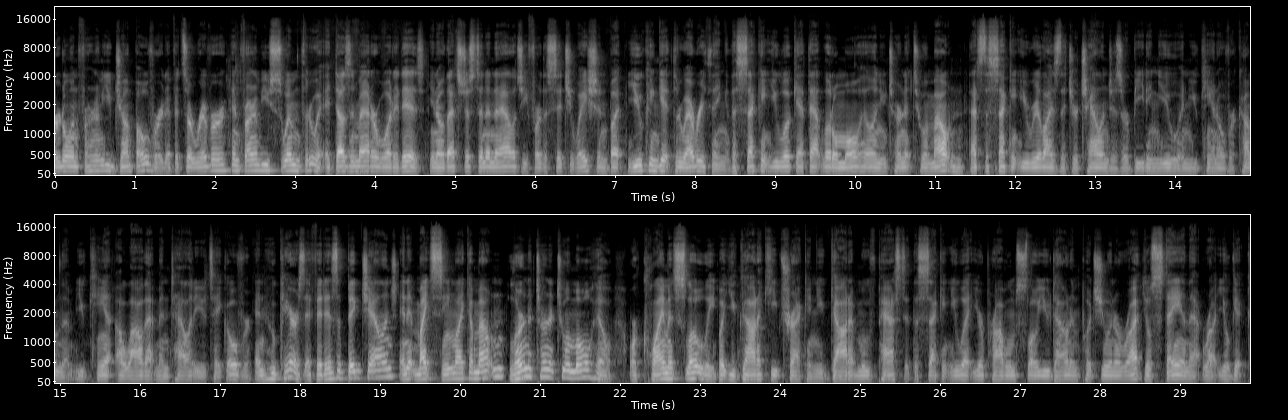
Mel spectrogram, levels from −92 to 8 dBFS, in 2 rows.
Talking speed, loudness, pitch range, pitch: 275 wpm, -28 LUFS, 100-115 Hz, 105 Hz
